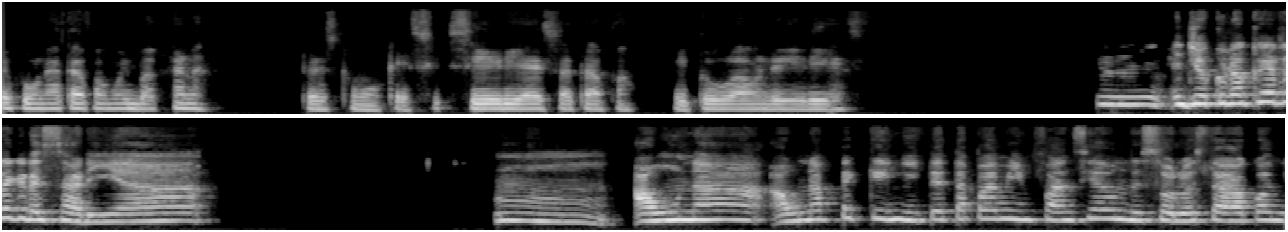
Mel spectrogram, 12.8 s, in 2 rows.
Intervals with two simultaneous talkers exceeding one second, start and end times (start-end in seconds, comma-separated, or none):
none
